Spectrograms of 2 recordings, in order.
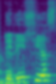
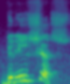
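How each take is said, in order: First: The ending is not said as 'shus'. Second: The ending is said as 'shus'. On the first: The speaker calls it wrong. "इसको डिलीशियस नहीं बोलते" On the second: The speaker calls it right. "ये शस pronounce होता है"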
